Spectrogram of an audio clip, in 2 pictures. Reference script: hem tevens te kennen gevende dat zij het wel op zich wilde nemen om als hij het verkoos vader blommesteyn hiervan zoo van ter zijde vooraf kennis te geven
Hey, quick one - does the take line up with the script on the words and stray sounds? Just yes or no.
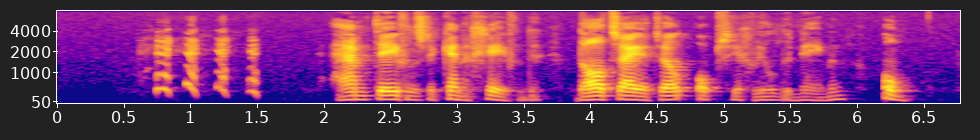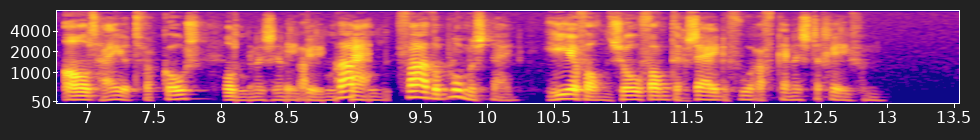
no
